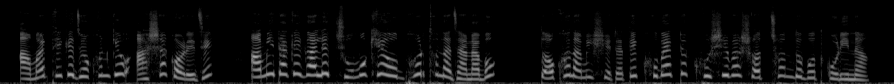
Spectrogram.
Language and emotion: Bengali, sad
